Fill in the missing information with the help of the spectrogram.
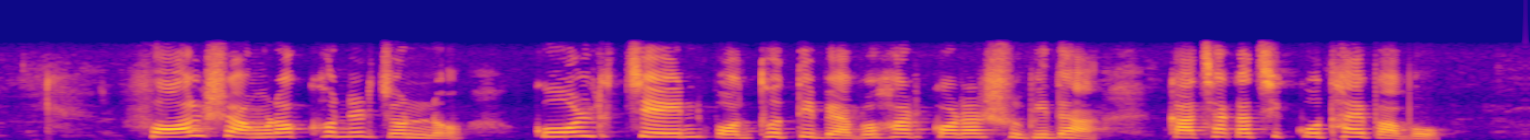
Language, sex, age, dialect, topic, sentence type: Bengali, female, 31-35, Standard Colloquial, agriculture, question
